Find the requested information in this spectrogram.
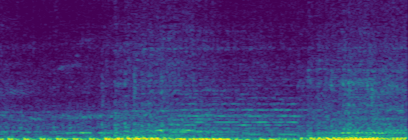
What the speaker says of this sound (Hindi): बाइक का स्टार्टर सुनो।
